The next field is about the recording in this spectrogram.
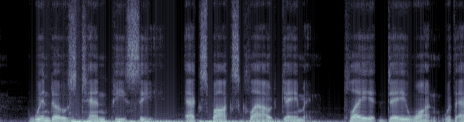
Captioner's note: dramatic sound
